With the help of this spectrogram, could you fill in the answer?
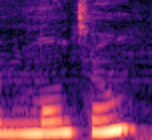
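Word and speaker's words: Menton: I first left for Monto France and yes I will pronounce that with a French accent because I've been corrected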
